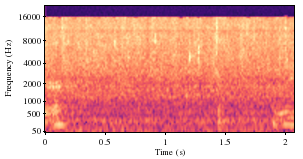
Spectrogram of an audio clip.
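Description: Seasoned ground-beef patties frying in oil in a skillet: a steady, even sizzle.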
